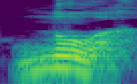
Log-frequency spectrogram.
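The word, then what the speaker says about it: נוח: Nuaj se parece a Ruaj, pero es con N.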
